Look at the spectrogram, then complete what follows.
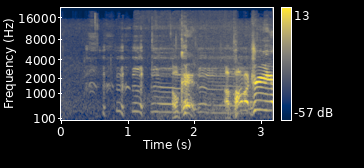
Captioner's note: sobbing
